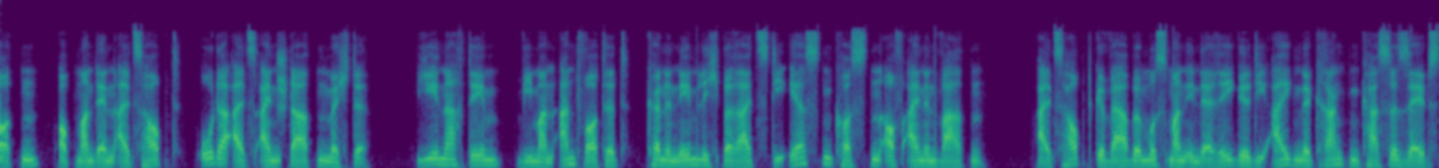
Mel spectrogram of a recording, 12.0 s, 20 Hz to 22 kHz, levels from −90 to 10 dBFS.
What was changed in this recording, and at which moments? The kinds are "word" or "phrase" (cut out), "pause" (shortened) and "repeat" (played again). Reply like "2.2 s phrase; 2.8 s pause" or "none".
2.3 s word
